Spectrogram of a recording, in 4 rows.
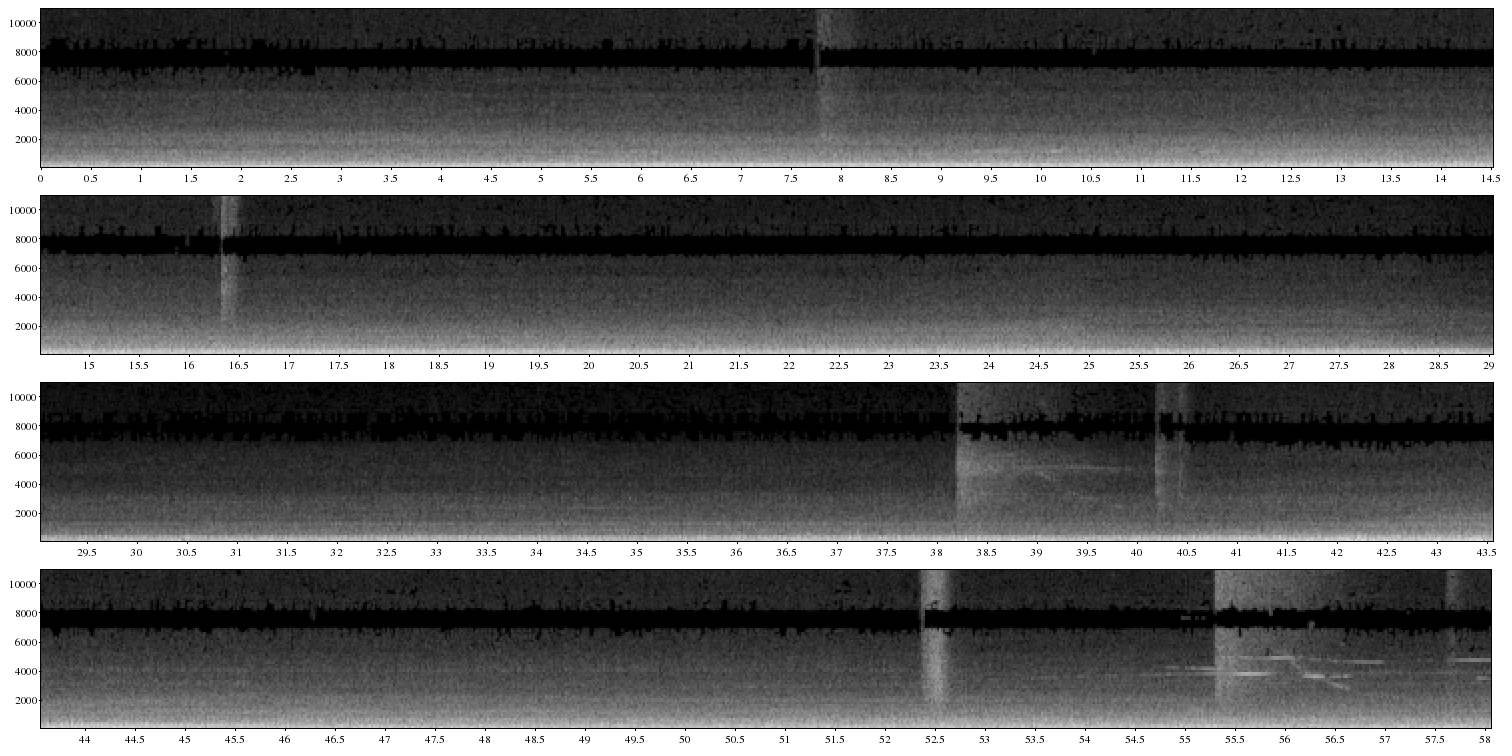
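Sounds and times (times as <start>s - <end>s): diesel locomotive idling: 0.0s - 58.0s
air hissing: 38.2s - 39.6s, 52.4s - 52.8s, 55.2s - 56.9s.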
